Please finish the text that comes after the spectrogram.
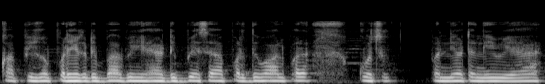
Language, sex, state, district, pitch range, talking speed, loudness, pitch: Hindi, male, Uttar Pradesh, Saharanpur, 160-170 Hz, 200 wpm, -16 LUFS, 165 Hz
